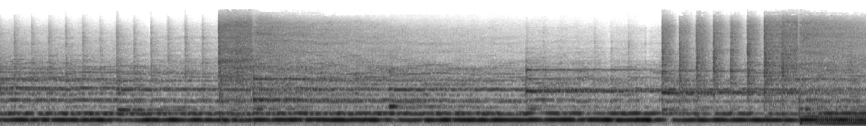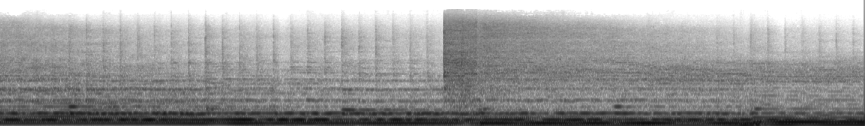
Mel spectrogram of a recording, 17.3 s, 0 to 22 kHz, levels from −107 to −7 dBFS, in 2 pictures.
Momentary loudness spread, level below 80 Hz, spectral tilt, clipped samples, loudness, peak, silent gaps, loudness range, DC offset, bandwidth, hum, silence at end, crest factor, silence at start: 4 LU; -32 dBFS; -7.5 dB/octave; under 0.1%; -20 LUFS; -6 dBFS; none; 3 LU; under 0.1%; 11.5 kHz; none; 0 s; 12 dB; 0 s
